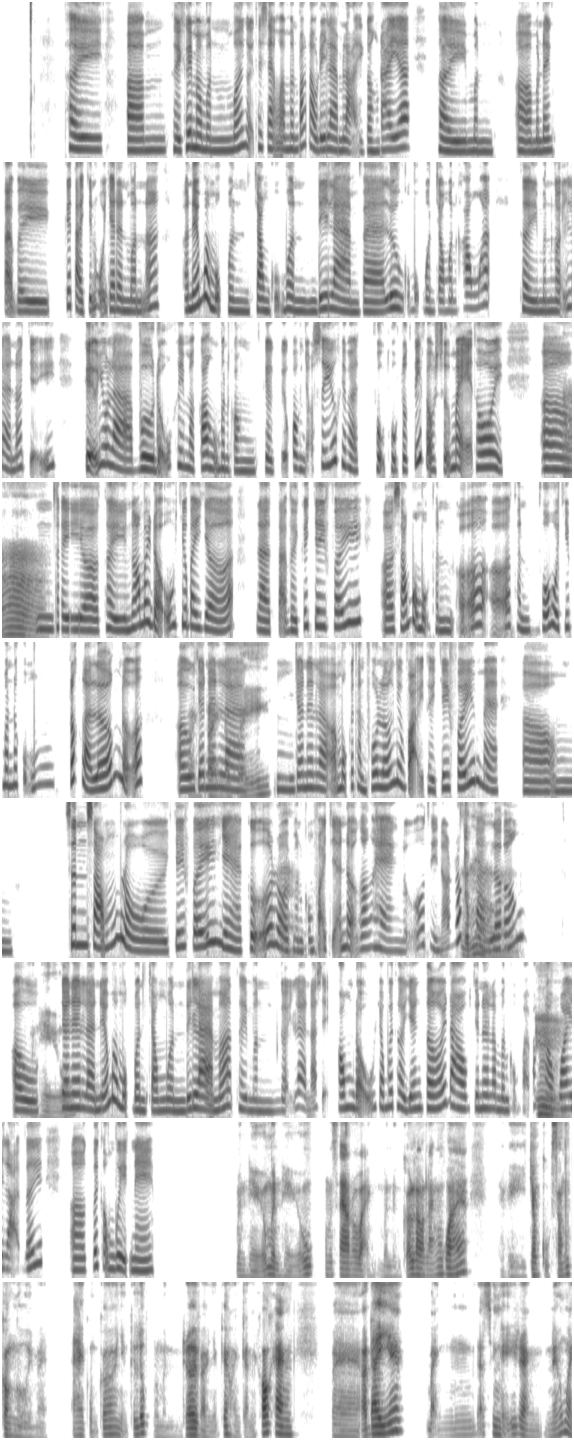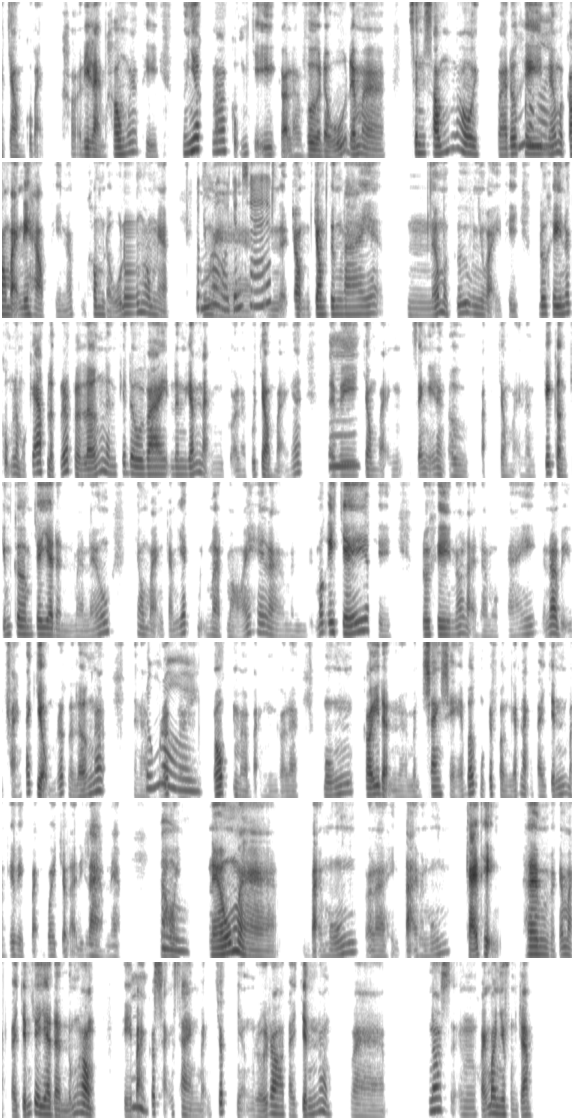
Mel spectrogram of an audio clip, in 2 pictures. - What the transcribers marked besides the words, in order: tapping; other background noise
- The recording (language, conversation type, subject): Vietnamese, advice, Bạn cần chuẩn bị tài chính thế nào trước một thay đổi lớn trong cuộc sống?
